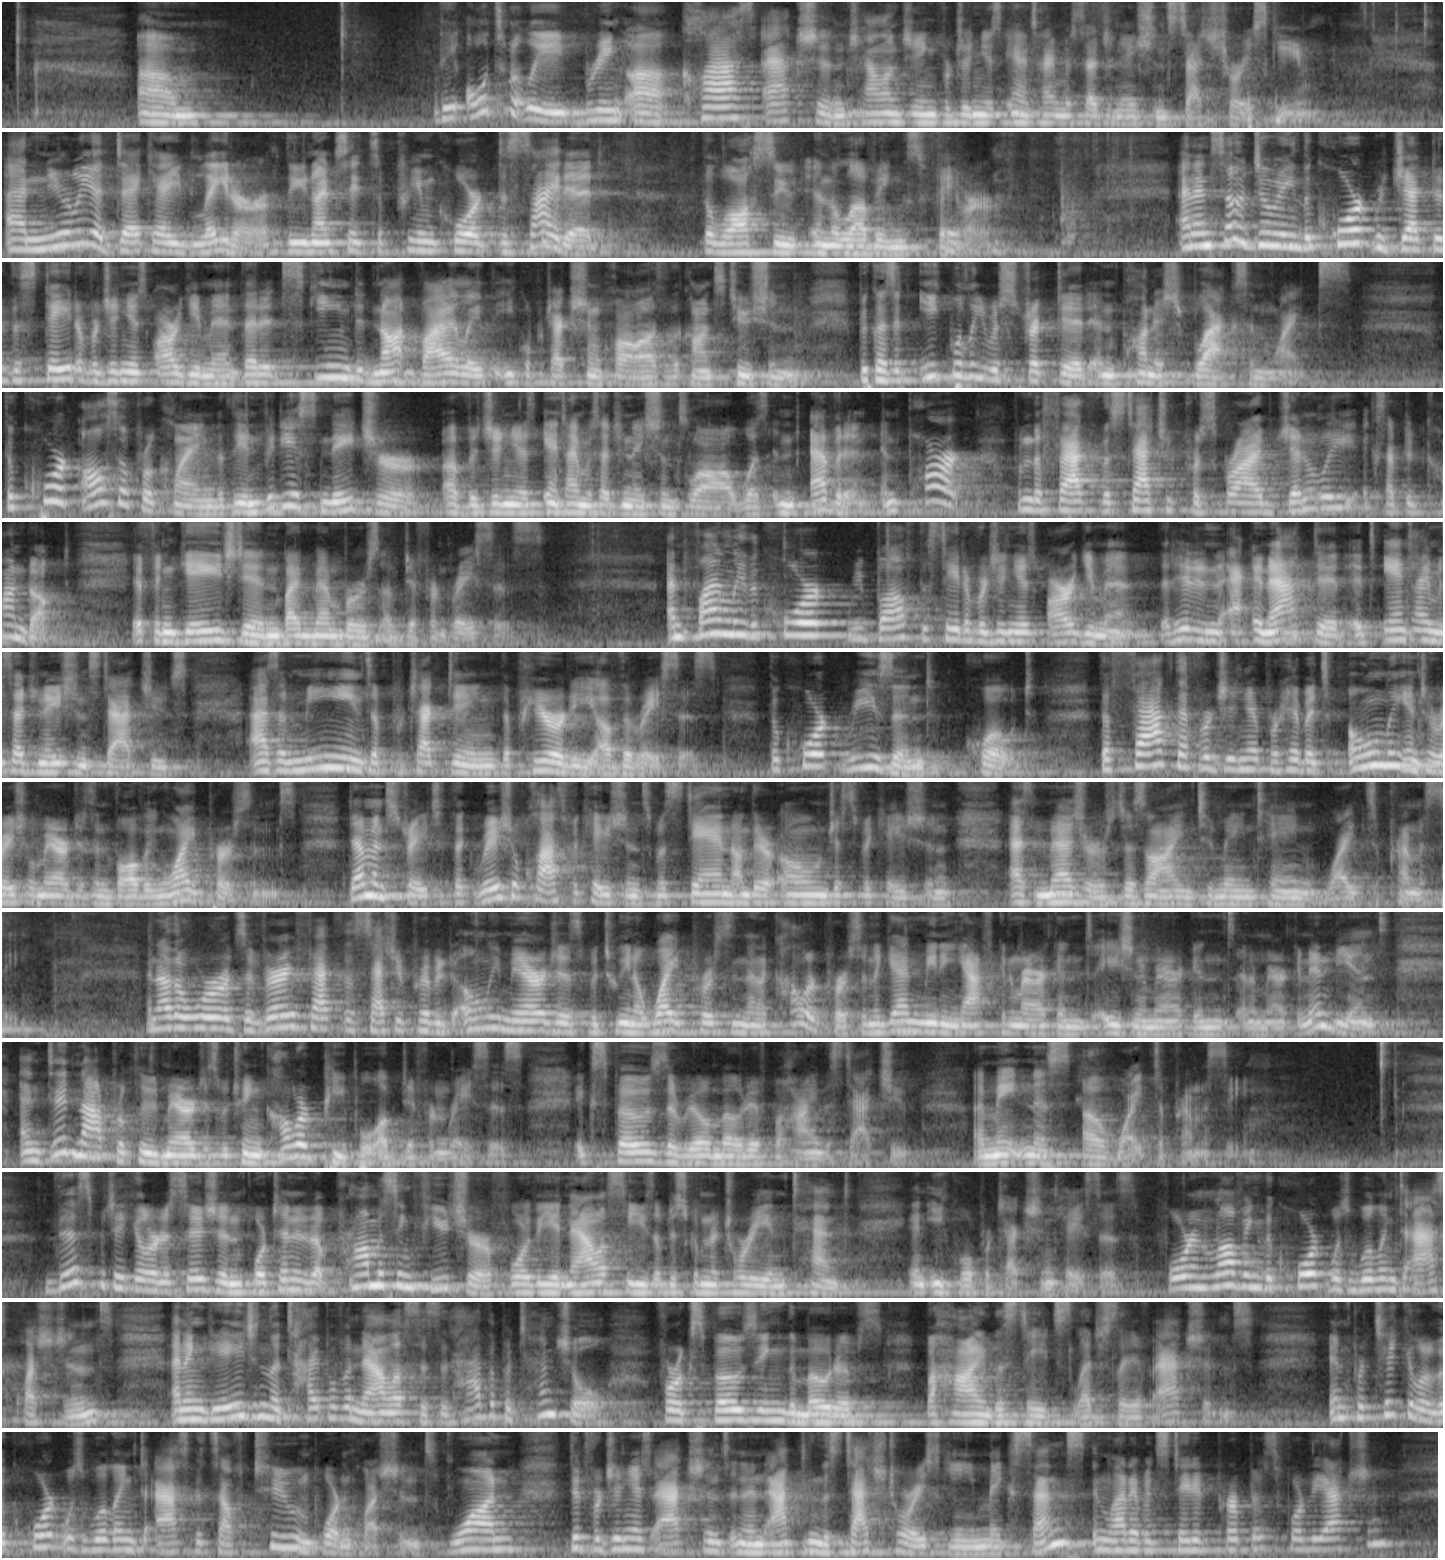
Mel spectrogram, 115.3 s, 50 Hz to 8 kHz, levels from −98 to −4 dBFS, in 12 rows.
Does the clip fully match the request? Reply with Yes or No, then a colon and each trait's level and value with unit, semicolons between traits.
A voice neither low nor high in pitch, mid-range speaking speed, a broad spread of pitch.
Yes: medium, 155 Hz; average, 155 wpm; wide, 6.3 semitones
